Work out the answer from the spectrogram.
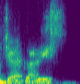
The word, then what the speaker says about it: yacarés: Ojo con la pronunciación, ¿eh? La Guerra de los Yacarés.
